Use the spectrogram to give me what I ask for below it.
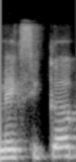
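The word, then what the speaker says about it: México: The X in Spanish in Mexico can be pronounced as X, as J, like my name, Mexico, and also as sh, like in Uxmal.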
